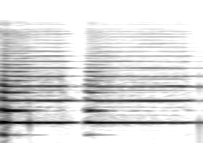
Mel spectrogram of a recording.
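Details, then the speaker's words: Monster truck air horn test with the small and big horns paired as a dual-tone: two short blasts, a strong high note over a faint low one. The mismatched horns sound thin and cancel each other out, so the owner decides to keep the big horn alone. "It doesn't sound as good. It doesn't sound as good, does it? Because no. One's really high, one's really low. You kind of cancel each other out."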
